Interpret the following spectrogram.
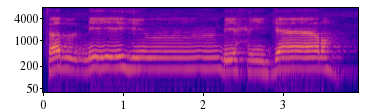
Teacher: Kebanyakan qurra tidak merapatkan bibirnya. Sedikit ada celah. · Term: ikhfa syafawi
